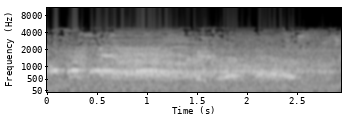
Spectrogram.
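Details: A young singing zebra dove from a bred competition line, about 3.5 to 4 months old, gives a steady hollow coo that slides into a lower rolling phrase, with other young birds faintly overlapping.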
